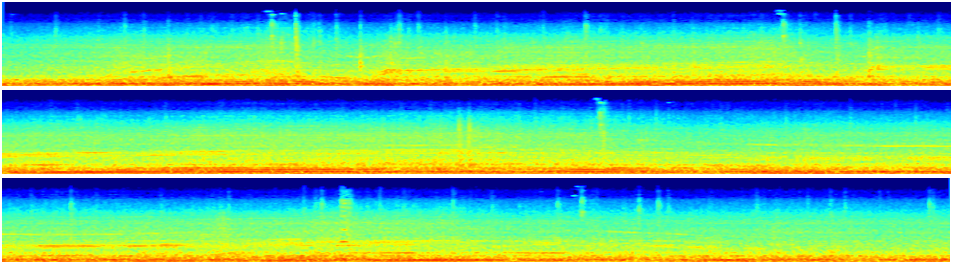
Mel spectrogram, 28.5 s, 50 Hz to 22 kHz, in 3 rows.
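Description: Kubota M7060 tractor's diesel engine running steadily as it drives, with a fainter whine that glides up and down in pitch.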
